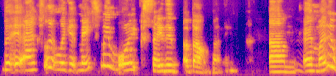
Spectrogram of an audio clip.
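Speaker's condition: Cerebral palsy; physical disability

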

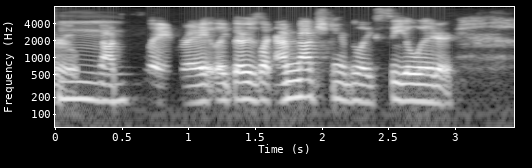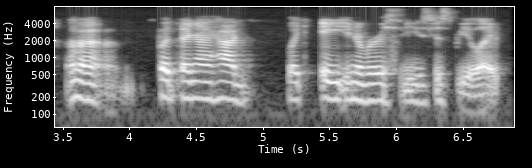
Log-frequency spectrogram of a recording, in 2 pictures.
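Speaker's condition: Cleft lip and palate, severe

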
